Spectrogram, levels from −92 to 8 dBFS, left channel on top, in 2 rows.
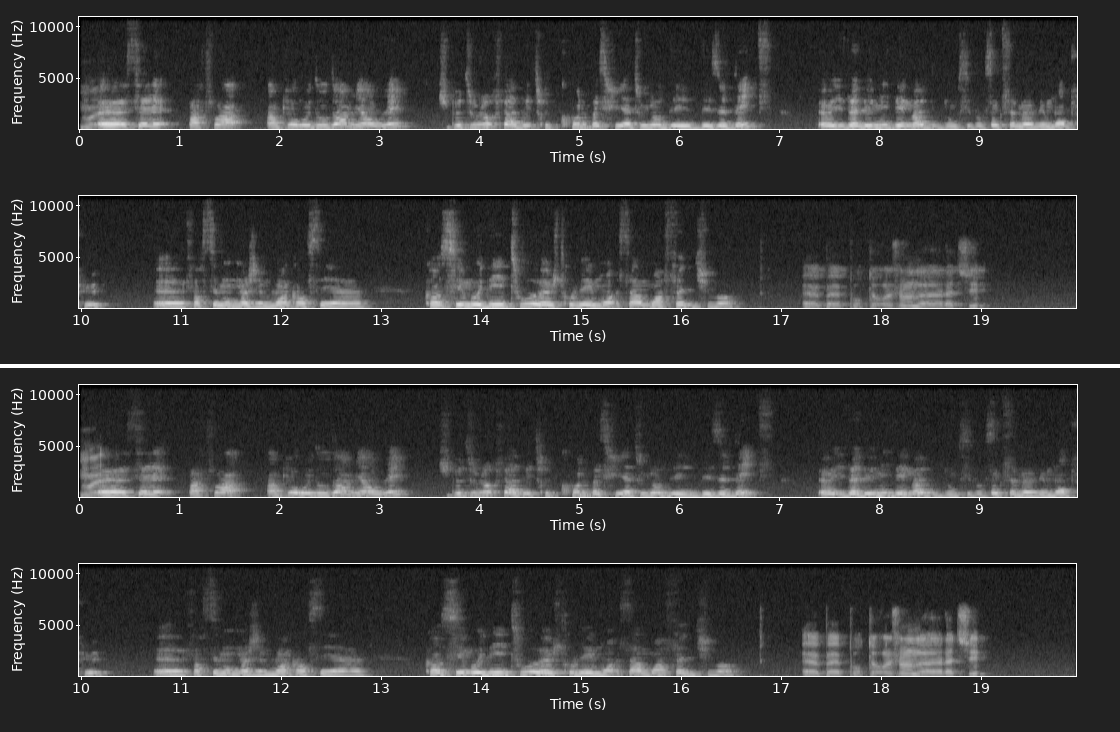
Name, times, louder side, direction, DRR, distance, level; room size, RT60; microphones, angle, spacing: voice 1, 0.2-1.6 1.9-3.2 3.6-6.7 7.4-10.2 10.7-12.8 13.4-16.5, left 3 dB, 75° left, 8 dB, 1.3 m, -18 dB
voice 2, 17.2-19.0, right 4 dB, 55° right, 11 dB, 1.0 m, -29 dB
18.0 x 6.2 x 2.7 m, 0.33 s
head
